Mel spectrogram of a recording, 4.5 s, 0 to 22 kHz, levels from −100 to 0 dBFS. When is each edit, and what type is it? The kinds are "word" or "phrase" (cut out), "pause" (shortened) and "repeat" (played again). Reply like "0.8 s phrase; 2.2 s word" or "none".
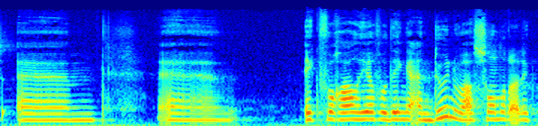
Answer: none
